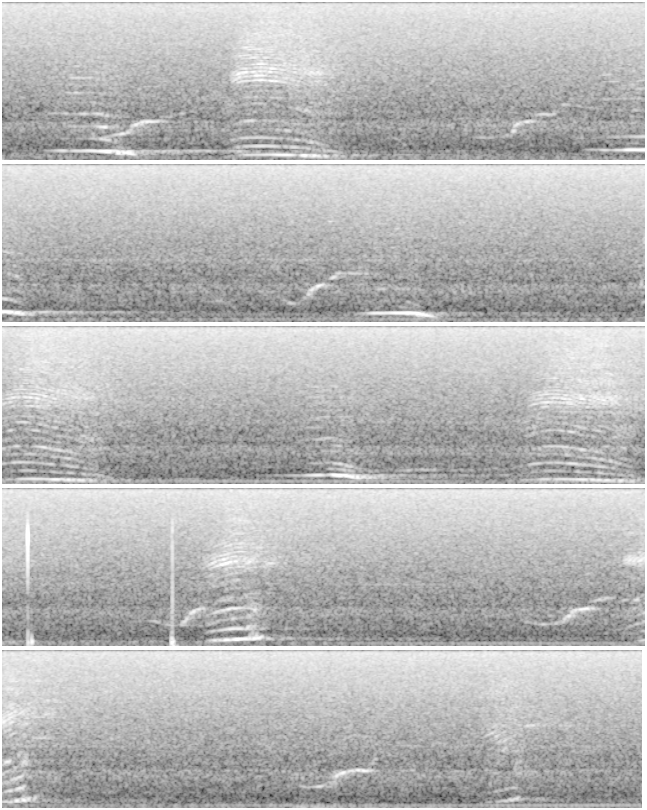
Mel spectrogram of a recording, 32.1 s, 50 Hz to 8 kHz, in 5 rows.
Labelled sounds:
0.7	1.7	humpback whale, 0.80 to 2.0 kHz
2.3	2.9	humpback whale, 1.6 to 2.3 kHz
5.2	5.6	humpback whale, 0.80 to 0.99 kHz
9.7	10.0	humpback whale, 0.83 to 1.1 kHz
12.8	13.3	humpback whale, 1.7 to 2.2 kHz
18.1	18.6	humpback whale, 1.7 to 2.2 kHz
21.3	21.9	humpback whale, 0.80 to 2.4 kHz
25.0	26.0	humpback whale, 0.80 to 2.6 kHz
29.1	29.5	humpback whale, 0.80 to 1.0 kHz

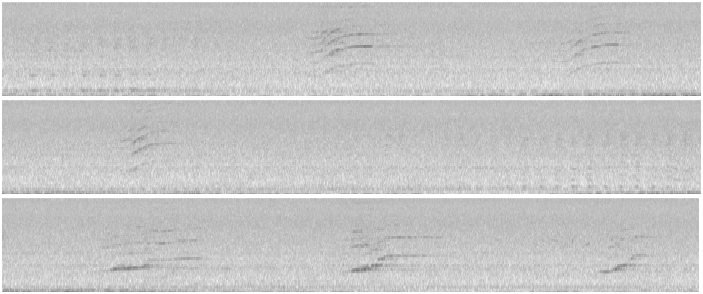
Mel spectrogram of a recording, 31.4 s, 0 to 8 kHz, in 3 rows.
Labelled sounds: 4.6	5.6	humpback whale, 1.3 to 3.5 kHz
8.8	9.3	humpback whale, 0.93 to 5.2 kHz
12.7	13.0	humpback whale, 2.9 to 3.1 kHz
13.4	14.1	humpback whale, 1.3 to 2.1 kHz
23.3	24.0	humpback whale, 0.96 to 3.1 kHz
26.2	27.2	humpback whale, 0.93 to 2.4 kHz
30.4	30.7	humpback whale, 0.96 to 1.2 kHz

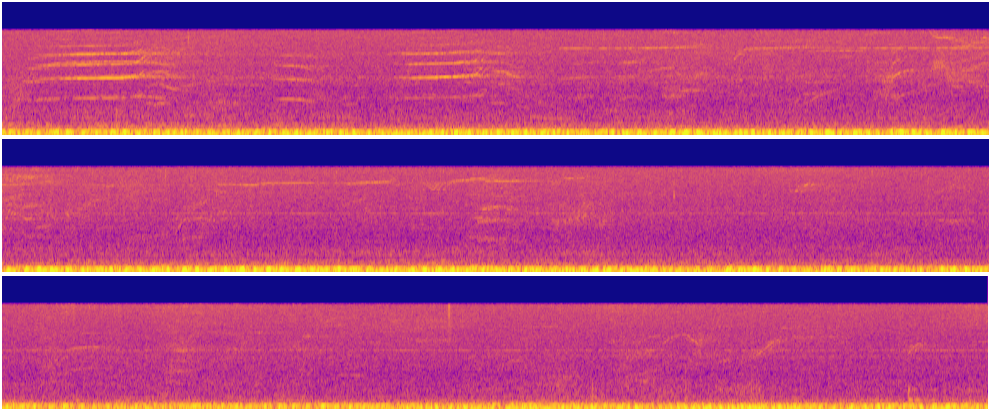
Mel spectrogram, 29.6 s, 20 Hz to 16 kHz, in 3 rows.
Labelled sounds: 0.0	2.3	killer whale, 0.50 to 6.3 kHz
3.9	5.2	killer whale, 1.1 to 5.4 kHz
6.1	7.0	killer whale, 3.3 to 5.5 kHz
9.2	10.4	killer whale, 1.4 to 6.8 kHz
13.2	13.8	killer whale, 5.0 to 5.7 kHz
14.1	15.2	killer whale, 0.80 to 5.8 kHz
20.1	20.8	killer whale, 0.70 to 2.5 kHz

